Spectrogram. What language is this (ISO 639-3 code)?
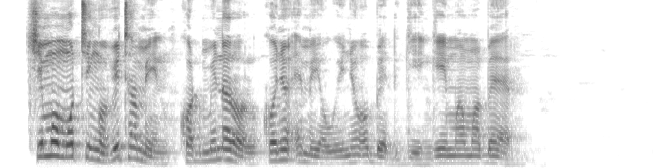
luo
